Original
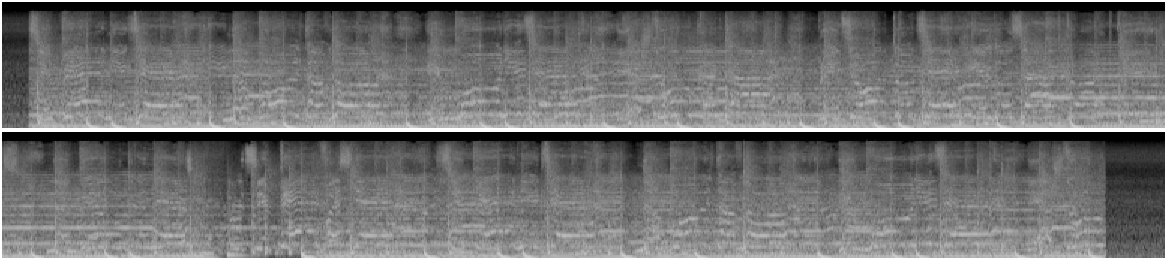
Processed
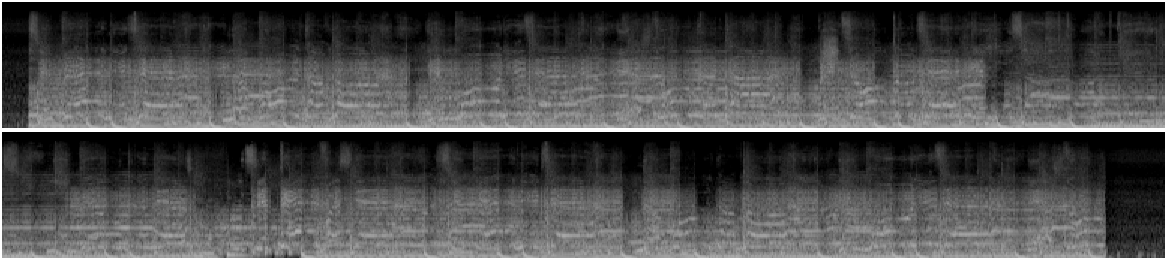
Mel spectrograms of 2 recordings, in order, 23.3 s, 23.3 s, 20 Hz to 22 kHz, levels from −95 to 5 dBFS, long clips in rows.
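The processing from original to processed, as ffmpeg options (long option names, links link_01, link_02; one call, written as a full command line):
ffmpeg -i in.wav -filter_complex "[0:a]asettb=1/sr,asplit=3[link_01][link_02][link_03];[link_01]atrim=end=9.814[link_04];[link_02]atrim=start=9.81:end=12.31,asetpts=PTS-STARTPTS,afade=type=in:duration=0.004:curve=qsin,afade=type=out:start_time=2.496:duration=0.004:curve=qsin,acrossover=split=230|3000[link_05][link_06][link_07];[link_06]acompressor=threshold=-32dB:ratio=5:attack=3.2:release=140:knee=2.83:detection=peak[link_08];[link_05][link_08][link_07]amix=inputs=3:normalize=0[link_09];[link_03]atrim=start=12.306[link_10];[link_04][link_09]acrossfade=duration=0.004:curve1=hsin:curve2=qsin[link_11];[link_11][link_10]acrossfade=duration=0.004:curve1=qsin:curve2=hsin,asettb=1/sr,asplit=3[link_12][link_13][link_14];[link_12]atrim=end=18.404[link_15];[link_13]atrim=start=18.4:end=19.01,asetpts=PTS-STARTPTS,afade=type=in:duration=0.004:curve=qsin,afade=type=out:start_time=0.606:duration=0.004:curve=qsin,tiltshelf=frequency=970:gain=7[link_16];[link_14]atrim=start=19.006[link_17];[link_15][link_16]acrossfade=duration=0.004:curve1=hsin:curve2=qsin[link_18];[link_18][link_17]acrossfade=duration=0.004:curve1=qsin:curve2=hsin,highpass=48,afwtdn=0.0282,alimiter=limit=-23dB:level=0:latency=1:release=222" out.wav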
